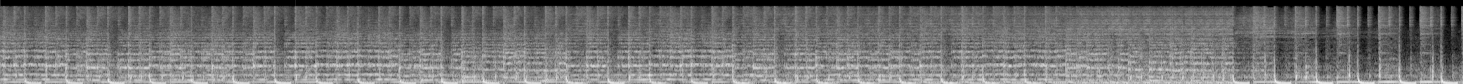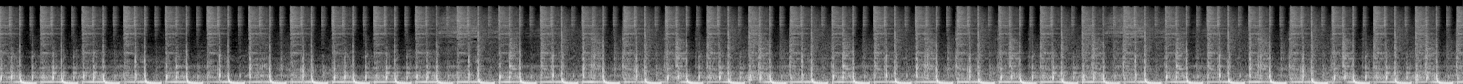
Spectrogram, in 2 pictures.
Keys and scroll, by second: 0.9 w, 4.4 q, 8.4 q.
